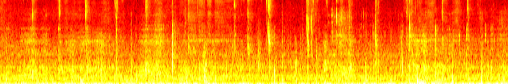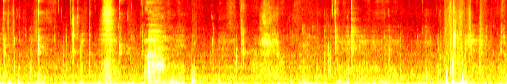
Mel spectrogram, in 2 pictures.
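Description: A man chewing and biting through a soul-food meal of cornbread, collard greens and smoked neck bones close to the microphone, with many small wet mouth clicks. A single louder knock comes near the end.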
